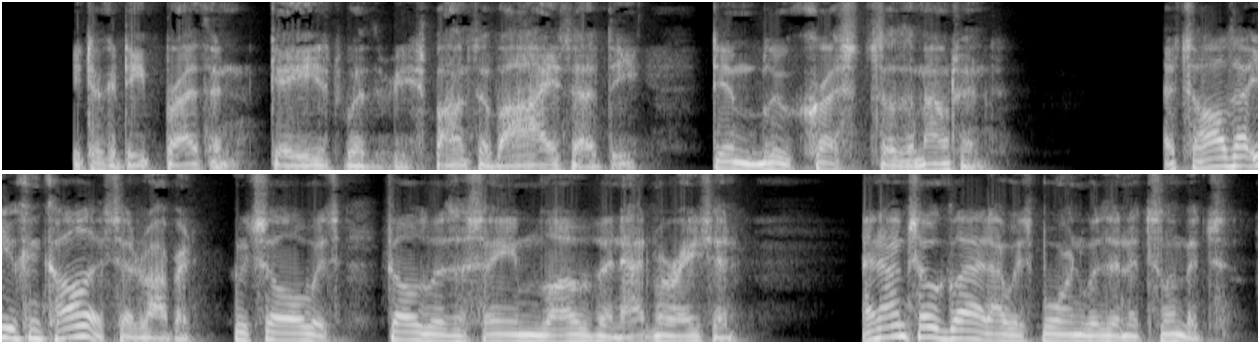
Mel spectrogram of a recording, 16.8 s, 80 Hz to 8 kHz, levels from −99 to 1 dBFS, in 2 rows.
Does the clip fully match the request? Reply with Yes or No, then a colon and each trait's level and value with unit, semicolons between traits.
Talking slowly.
No: average, 160 wpm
